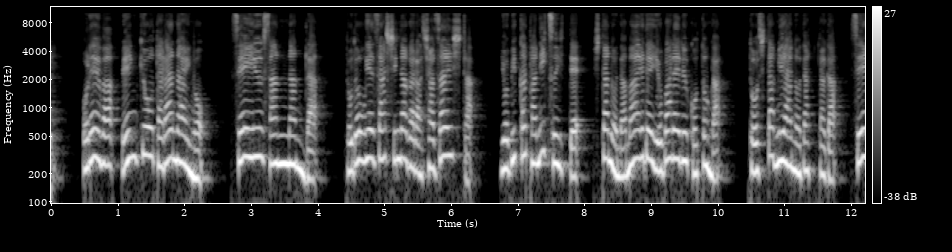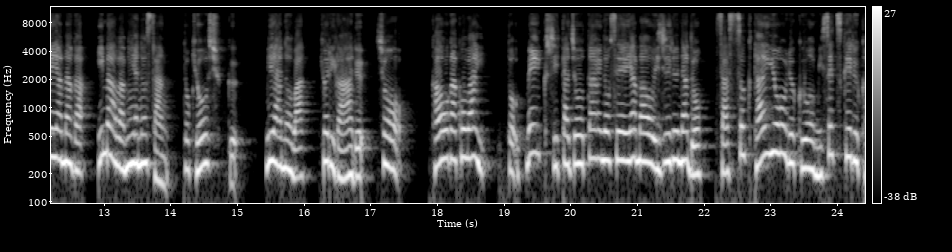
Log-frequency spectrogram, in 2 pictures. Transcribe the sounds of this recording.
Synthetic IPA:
o̞ɾe̞βab̥ẽ̞ŋkʲo̞ːt̪aɾanaino̞ | se̞ːjɯːsãnːãnd̪a | t̪o̞d̪o̞ke̞zaɕinaɡaɾaɕazaiɕi̥t̪a̰ | jo̞bʲikat̪aɲ̟it͡sɨit̪e̞ɕi̥t̪ano̞namae̞d̪e̞jo̞baɾe̞ɾɯ̟ko̞t̪o̞ɡa | t̪o̞ɕi̥t̪amʲiɾano̞d̪at̪ːaɡase̞ːjamaɡaimaβamʲiano̞sãnt̪o̞kʲo̞ːɕɨ̥kɯ̟ | mʲiɾano̞βakʲo̞ɾʲiɡaːɾɯ̟ɕo̞ː | kao̞ɡako̞βai | t̪o̞me̞ikɯ̟̥ɕit̪aʑo̞ːt̪aino̞se̞ːjamao̞iʑiɾɯ̟nad̪o̞sasːo̞kɯ̟̥t̪aijo̞ːɾʲo̞kɯ̟o̞mʲise̞t͡sɨ̥ke̞ɾɯ̟k

